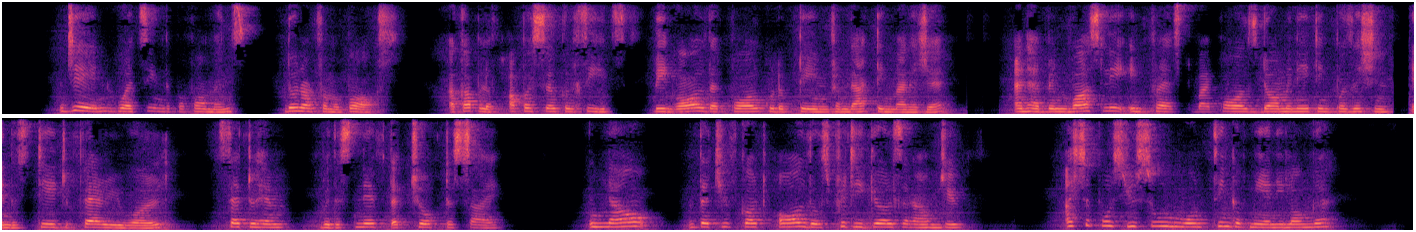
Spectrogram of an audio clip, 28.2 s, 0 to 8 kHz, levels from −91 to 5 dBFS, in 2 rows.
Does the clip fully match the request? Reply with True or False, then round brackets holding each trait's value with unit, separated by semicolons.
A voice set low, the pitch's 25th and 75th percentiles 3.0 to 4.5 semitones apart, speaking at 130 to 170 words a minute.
False (215 Hz; 3.5 semitones; 150 wpm)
